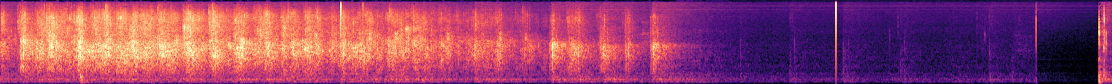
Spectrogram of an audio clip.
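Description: A crowd claps steadily and fairly loudly, then the applause thins and fades out into near silence, with a couple of sharp knocks at the end.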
